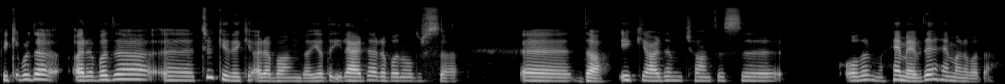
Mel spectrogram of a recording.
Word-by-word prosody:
Peki, 205 +2 -3
burada 235 +6 +3
arabada, 215 +5 +4
eee, 190 -1 -1
Türkiye'deki 210 - -1
arabanda 160 -2 -1
ya 165 +1 -2
da - - -2
ileride 175 +1 +3
araban 180 -2 -1
olursa 160 -3 -6 0.6
eee, 170 -3 +2
da 155 -4 +3
ilk 205 0 -2
yardım 185 +1 0
çantası 175 0 -5 0.6
olur 180 +4 0
mu? 180 -6 -9
Hem 210 -3 +4
evde, 170 +9 +3
hem 195 -6 -3
arabada? 145 -3 -7
180 Hz, 130 wpm, -23 LUFS, 165-200 Hz, 0.6 s, arabada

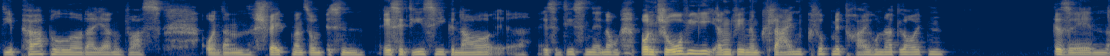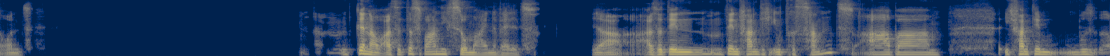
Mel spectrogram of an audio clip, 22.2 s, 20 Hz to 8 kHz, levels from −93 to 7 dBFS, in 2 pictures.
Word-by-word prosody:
Deep 120 +1 -2
Purple 130 -1 -1
oder 115 -2 -2
irgendwas. 110 -1 -6 0.4
Und 100 +1 -2
dann 105 +1 -3
schwelgt 120 +2 +1
man 110 -1 0
so 110 - -2
'n 110 0 -1
bisschen 105 -3 -4 0.2
AC/DC, 125 +2 0
genau, 115 +1 -2
e - - -16 0.4
AC/DC 120 +2 -6
in 120 - 0
Erinnerung, 115 0 -3 0.2
Bon 125 -1 +8
Jovi 150 +4 +5
irgendwie 125 +1 +1
in 120 - +3
'nem 110 -2 0
kleinen 120 +3 -2
Klub 140 +1 -5
mit 130 -1 -1
300 120 +1 -3
Leuten 125 0 -3 1.1
gesehen, 110 -3 +1
und 100 -3 -9 2.9
Hm, 180 -11 -13
genau, 160 -5 +8
also 120 - +2
das 150 +4 -1
war 130 0 +2
nicht 135 -1 -1
so 110 - +3
meine 100 -2 -3
Welt. 90 -1 -5 0.5
Ja, - - -1 0.2
also 120 +1 +3
den 125 0 +4
den 135 -2 +6
fand 130 -1 +2
ich 120 - -5
interessant, 125 - -2
aber 115 -1 -1 0.6
ich - - -3
fand 135 -1 +5
den 125 -3 +2 0.2
mus 120 -1 -3
120 Hz, 135 wpm, -27 LUFS, 110-125 Hz, 2.9 s, Bon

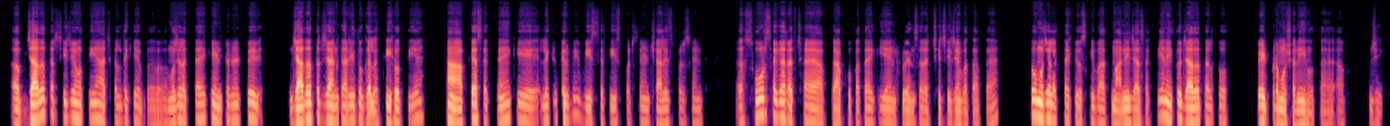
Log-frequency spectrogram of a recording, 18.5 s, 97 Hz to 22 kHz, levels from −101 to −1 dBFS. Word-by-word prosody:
अब 100 -2 +1
ज़्यादातर 150 +6 +7
चीज़ें 145 -1 -3
होती 135 +1 -2
हैं 135 - +1
आजकल 120 -1 -5
देखिए 115 +1 -7
अ, - - -12
मुझे 105 +3 -3
लगता 120 +3 -3
है 130 - -1
कि 135 0 -2
इंटरनेट 120 +1 -3
पे 135 -2 +3 0.5
ज़्यादातर 125 +6 +7
जानकारी 120 -1 +3
तो 125 - -2
गलत 100 -3 +1
ही - - +5
होती 110 +3 -1
है। 135 - -3 0.4
हाँ, 120 -2 +8
आप 105 0 0
कह 130 - +7
सकते 115 -3 -7
हैं 125 +4 +1
कि 120 -5 -3
लेकिन 120 +4 -5
फिर 130 - +1
भी 160 +6 -10
20 110 -6 -5
से - - -10
30% 110 -1 -9
40% 105 0 -7 0.5
अ, 115 - -3
सोर्स 150 +10 +2
अगर 145 -2 +4
अच्छा 120 - -3
है 110 -1 +2
आपका, 100 +1 -3
आपको 105 +2 -6
पता 105 +1 -8
है 105 - -3
कि 110 +2 -14
ये 105 - -1
इन्फ्लुएंसर 100 +1 -5
अच्छी 100 +3 -8
चीज़ें 100 -1 -5
बताता 100 +2 -9
है। 130 - -11 0.4
तो 150 - +6
मुझे 140 -1 +8
लगता 120 0 -3
है - - -3
कि - - -4
उसकी 105 +2 -8
बात 105 -2 -5
मानी 105 +2 +2
जा 105 -1 -1
सकती 105 +7 -12
है। 155 - +2
नहीं 140 -3 +4
तो 135 - +3
ज़्यादातर 115 0 +4
तो 115 -2 -7 0.4
पेड 120 -2 +3
प्रमोशन 100 -2 0
ही 95 - +3
होता 95 +1 -9
है 95 - -13
अब। 95 0 -15 0.3
जी। 100 -2 -12
110 Hz, 235 wpm, -23 LUFS, 105-125 Hz, 0.5 s, हाँ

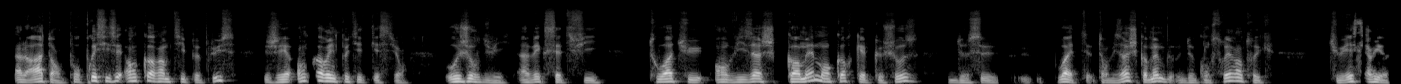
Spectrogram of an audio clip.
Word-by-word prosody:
Alors, - - +1
attends, 85 - +2
pour 110 +7 -7
préciser 165 -4 +3
encore 155 -2 +3
un 130 - +3
petit 125 -1 -6
peu 105 - -7
plus, 170 - -4 0.3
j'ai 110 +3 +1
encore 160 +1 +5
une 145 - +6
petite 120 -4 -5
question. - - -9 0.4
Aujourd'hui, 110 - +1
avec 100 +4 -3
cette 110 - -3
fille, 90 -3 -8 0.5
toi, 130 +2 +5
tu 105 -6 -5
envisages 110 +5 0
quand 130 -1 +6
même 170 +10 +4
encore 135 +3 0
quelque 110 -4 -3
chose 135 - -2 0.3
de 95 0 -7
ce, 90 +1 -6
heu, 85 -2 -6 0.6
ouais, - - +5
tu - - -13
envisages 110 - 0
quand - - 0
même, 145 0 +4
heu, - - -8
de 95 +1 -7
construire 100 - -1
un 160 - +4
truc? 95 -10 -8 0.5
Tu 95 +6 -2
es - - +5
sérieux? 115 -7 0
120 Hz, 180 wpm, -23 LUFS, 100-140 Hz, 0.6 s, une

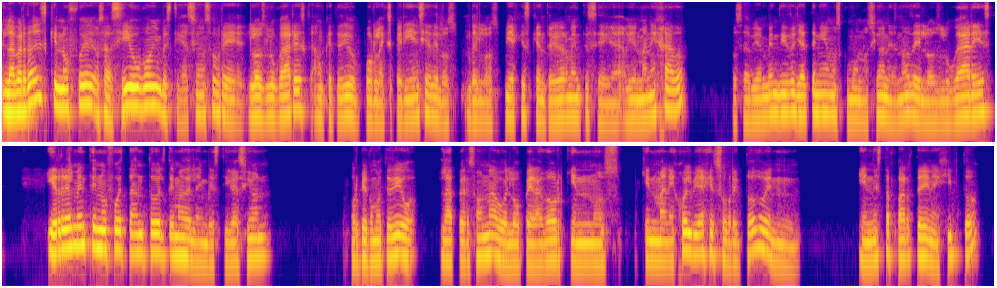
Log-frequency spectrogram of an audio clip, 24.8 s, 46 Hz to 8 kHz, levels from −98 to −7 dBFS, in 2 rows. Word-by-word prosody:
La 140 -1 +6
verdad 155 +8 +7
es 240 0 +1
que 185 - +1
no 165 -1 +7
fue, 185 +3 +4
o 155 - -1
sea, 125 -2 -1
sí 155 +8 +7
hubo 175 +1 +8
investigación 130 -5 -1
sobre 120 -9 -3
los 120 -1 +1
lugares, 130 +6 0
aunque 115 0 -7
te 115 0 -7
digo, 120 -2 -1
por 110 -1 -4
la 100 - -3
experiencia 115 +6 -4
de 120 - -2
los 100 -1 -8
de 105 -2 -7
los 100 -1 -9
viajes 120 0 -4
que - - -7
anteriormente 115 +2 -3
se 95 -4 -8
habían 110 +3 -5
manejado, 145 +8 -1 0.5
o - - -13
se 110 - -10
habían 115 +2 -3
vendido, 135 +2 0
ya 130 -2 +1
teníamos 135 -1 -2
como 110 0 -4
nociones, 110 +1 -4
¿no?, 120 +3 -2
de 120 -3 0
los 100 -1 -6
lugares 130 +7 -1 0.6
y 165 -2 +6
realmente 200 +4 +6
no 180 -1 +8
fue 180 0 +3
tanto 160 -1 +2
el 150 - +1
tema 145 -1 +2
de 130 - +1
la 115 - -4
investigación 115 +5 -4 1.0
porque 125 +1 -1
como 120 +1 -1
te 135 - -2
digo, 140 -4 +1 0.2
la 125 -2 -3
persona 135 +6 -2
o 125 -4 +1
el 110 0 -2
operador 110 +3 -2
quien 110 -1 -2
nos, 110 0 -4 0.2
quien 125 0 -2
manejó 120 +6 -1
el 165 - +6
viaje 155 0 0
sobre 120 -6 -5
todo 175 +6 0
en 105 -7 -5 0.7
en 115 0 -2
esta 145 +5 -3
parte 135 +1 0
en 125 - -1
Egipto, 145 +7 -5
125 Hz, 180 wpm, -19 LUFS, 115-150 Hz, 1.0 s, hubo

